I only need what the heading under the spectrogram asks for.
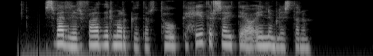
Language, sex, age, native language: Icelandic, female, 20-29, Icelandic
